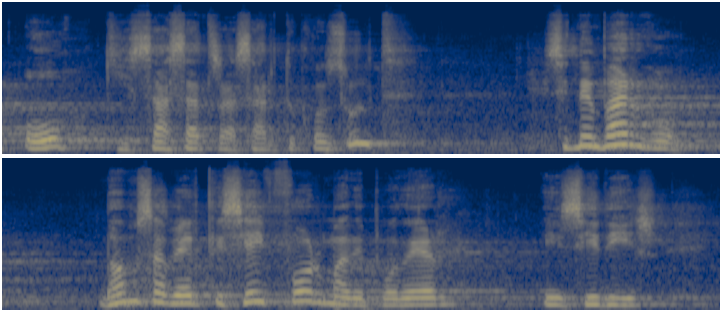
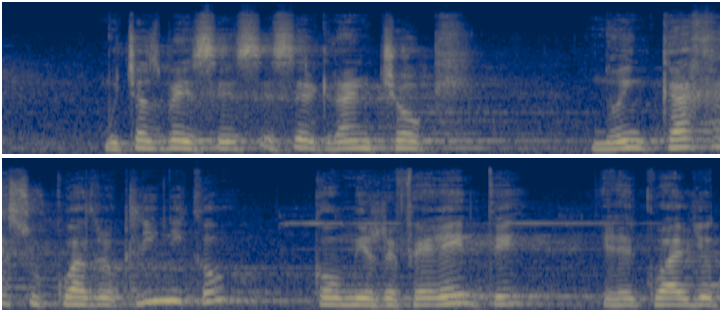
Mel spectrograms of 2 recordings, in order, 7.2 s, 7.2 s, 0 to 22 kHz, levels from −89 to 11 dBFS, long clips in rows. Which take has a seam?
second; 1 cut; at 4.0 s

